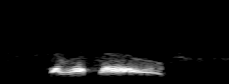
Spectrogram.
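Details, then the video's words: Spotted dove decoy giving one phrase: a short wavering note followed immediately by a longer, even coo that gently falls in pitch. "chim cu mồi thúc gù bài bản, chim cu gáy đẹp mã hót hay. chim cu gáy kích bổi nhanh nổi gù"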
